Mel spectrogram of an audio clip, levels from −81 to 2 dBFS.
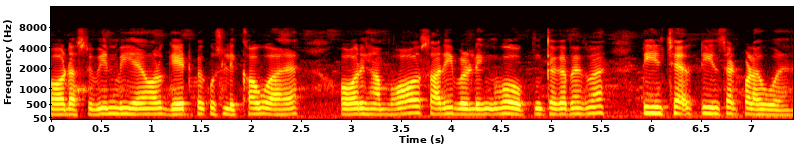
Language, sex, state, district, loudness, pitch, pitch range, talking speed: Hindi, female, Punjab, Fazilka, -16 LUFS, 180 Hz, 170-190 Hz, 200 wpm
